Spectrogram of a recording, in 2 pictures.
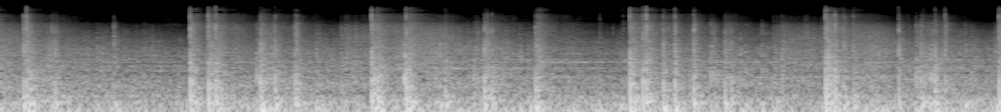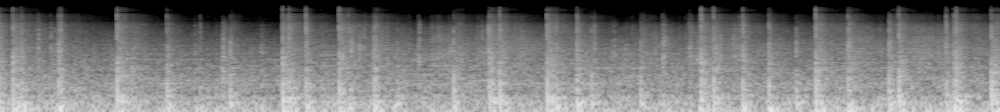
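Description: Aerial fireworks shells bursting in a rapid, unbroken barrage of sharp bangs over a low rumble, with music playing behind.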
